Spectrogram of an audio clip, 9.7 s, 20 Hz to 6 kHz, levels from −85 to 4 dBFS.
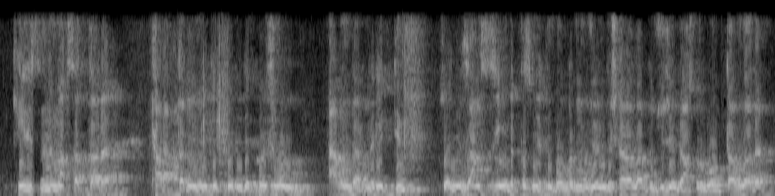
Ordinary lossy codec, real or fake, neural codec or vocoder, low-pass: AAC, 32 kbps; real; none; 5.4 kHz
